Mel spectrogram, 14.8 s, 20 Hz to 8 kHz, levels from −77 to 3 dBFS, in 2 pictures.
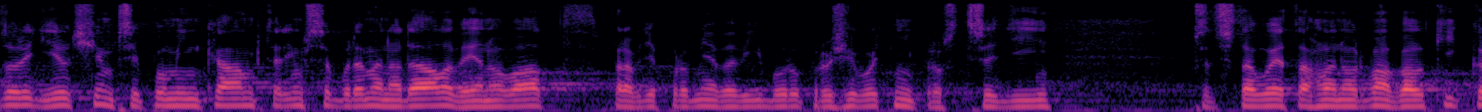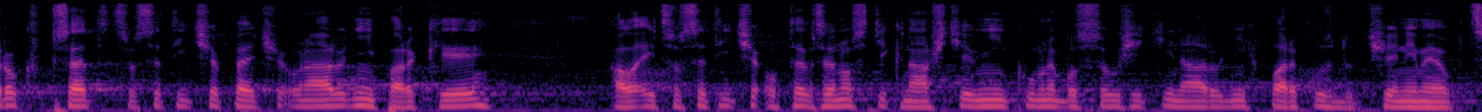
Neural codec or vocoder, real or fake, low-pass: none; real; 7.2 kHz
